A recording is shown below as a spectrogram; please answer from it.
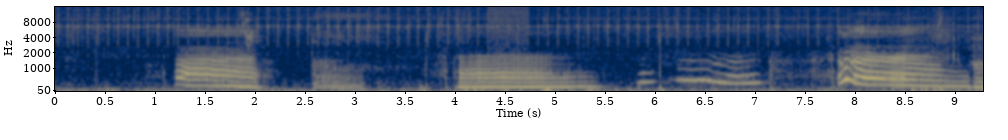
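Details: Young puppy making drawn-out, groaning whines when petting stops: three long harmonic moans falling in pitch, each about a second, with softer short whimpers between, indoors, and a woman's soothing voice afterwards.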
